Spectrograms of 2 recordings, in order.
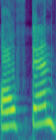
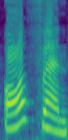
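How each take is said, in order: First: The T sound is clearly pronounced. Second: The T sound is left out. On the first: "इसे हम ऑफ टेन क्यों नहीं पढ़ेंगे" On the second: "टी की sound ट की नहीं आ रही है"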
